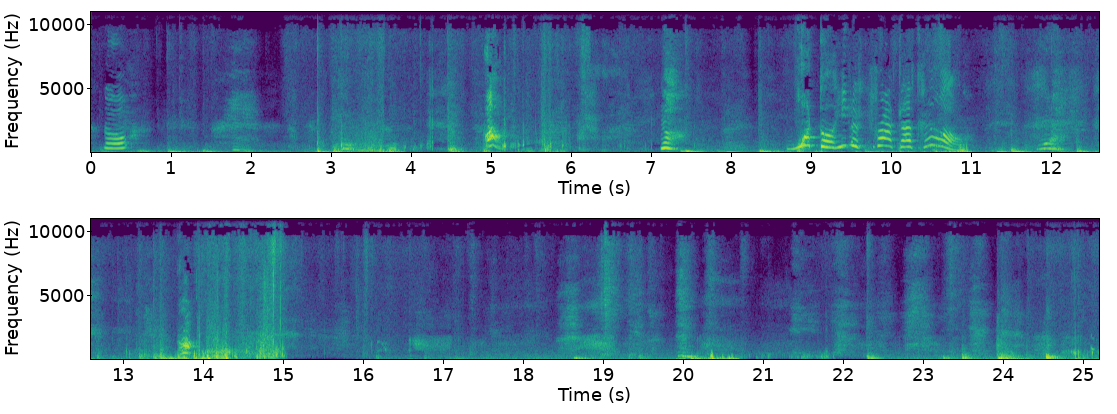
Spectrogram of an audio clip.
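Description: Fabric rustles and swishes close by.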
